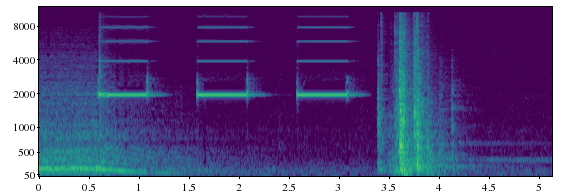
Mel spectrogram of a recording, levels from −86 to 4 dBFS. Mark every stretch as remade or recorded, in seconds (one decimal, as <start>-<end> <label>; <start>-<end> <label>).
0.0-0.7 remade; 0.7-3.8 recorded; 3.8-5.1 remade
